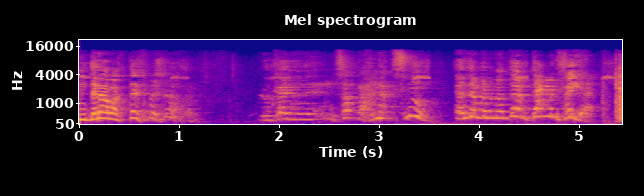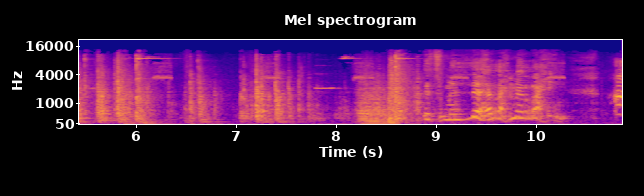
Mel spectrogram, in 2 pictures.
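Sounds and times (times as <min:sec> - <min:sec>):
speech: 0:00.0 - 0:06.0, 0:08.9 - 0:10.8
door being opened with scraping rattling clunks: 0:05.3 - 0:09.0.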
